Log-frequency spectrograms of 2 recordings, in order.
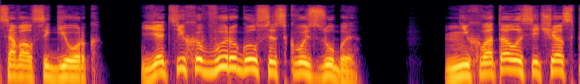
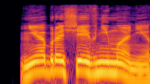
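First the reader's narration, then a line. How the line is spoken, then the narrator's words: Snorting chuckle. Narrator (Russian): хмыкнул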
